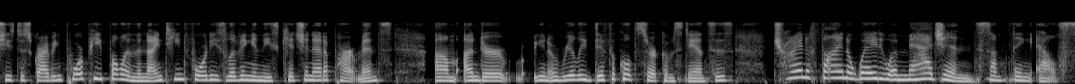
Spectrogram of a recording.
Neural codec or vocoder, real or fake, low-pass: none; real; 7.2 kHz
